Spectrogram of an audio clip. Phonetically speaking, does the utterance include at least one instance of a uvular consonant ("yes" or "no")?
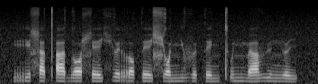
no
